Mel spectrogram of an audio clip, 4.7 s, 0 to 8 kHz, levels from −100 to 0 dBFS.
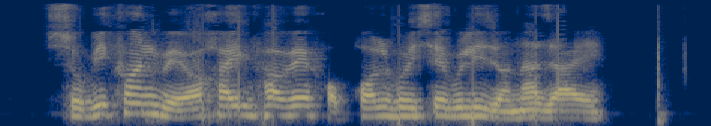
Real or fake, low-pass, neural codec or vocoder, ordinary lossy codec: real; 7.2 kHz; none; AAC, 32 kbps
